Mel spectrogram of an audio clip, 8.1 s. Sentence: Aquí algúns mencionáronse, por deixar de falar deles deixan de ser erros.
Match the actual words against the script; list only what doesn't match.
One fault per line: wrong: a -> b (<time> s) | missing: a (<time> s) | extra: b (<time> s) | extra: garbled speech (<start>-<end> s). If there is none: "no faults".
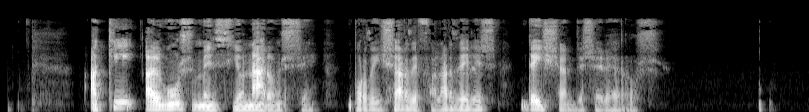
no faults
